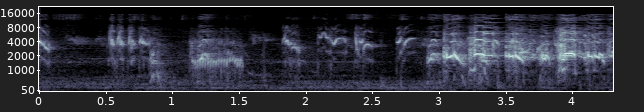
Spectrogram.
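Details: Song of an Irani king jal: scattered short chirps and slurred whistles with gaps between them, building into a loud, dense stretch of harsh, chattering warbling at the end.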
